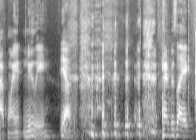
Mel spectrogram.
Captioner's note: laughs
